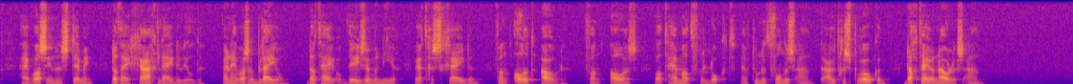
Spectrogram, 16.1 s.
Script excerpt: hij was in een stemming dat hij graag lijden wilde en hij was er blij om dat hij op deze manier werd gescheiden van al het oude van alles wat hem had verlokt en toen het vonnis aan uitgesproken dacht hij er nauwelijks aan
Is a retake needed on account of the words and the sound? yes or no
no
